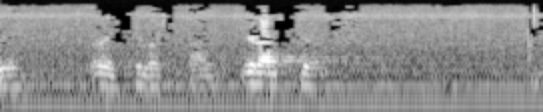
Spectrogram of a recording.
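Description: A woman speaks briefly through a microphone in a large echoing hall.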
